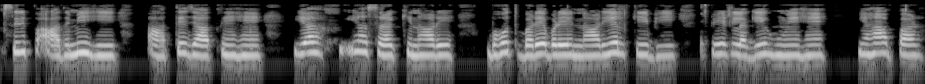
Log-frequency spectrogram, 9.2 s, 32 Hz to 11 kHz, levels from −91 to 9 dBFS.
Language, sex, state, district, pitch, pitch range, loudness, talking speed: Hindi, female, Bihar, Saran, 245 Hz, 235-275 Hz, -17 LUFS, 130 wpm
